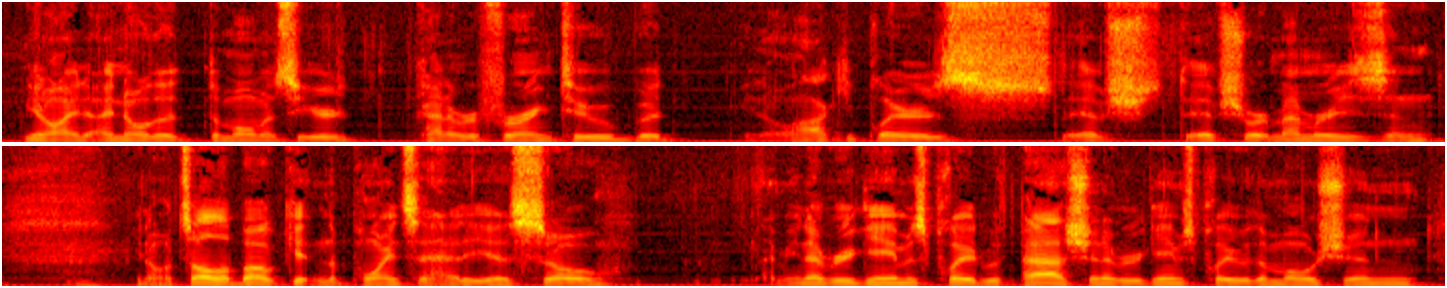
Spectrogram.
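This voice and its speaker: A man with a very deep, low pitch talks fairly quickly amid audible room echo. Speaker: hockey head coach. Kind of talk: casual interview.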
